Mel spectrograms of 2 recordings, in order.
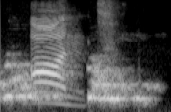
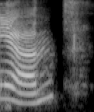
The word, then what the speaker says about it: aunt: Yo la digo aunt, pero muchas personas también la dicen aunt. Cualquiera que ustedes digan está bien, lo único que hay que cuidar es no decir aunt. No voy a pronunciar la U realmente, solo lo que cambió es el sonido de la A.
